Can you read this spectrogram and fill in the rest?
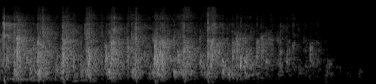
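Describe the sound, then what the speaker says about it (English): Audience applause at an ocean law and policy conference, a dense burst of many hands clapping that holds steady and then thins out and fades over a few seconds. "Let's clap for the"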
